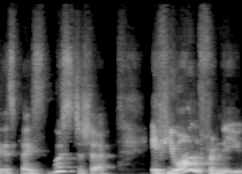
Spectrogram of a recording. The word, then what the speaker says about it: Worcestershire: you're meant to say that worcestershire and not something along the lines of warcestershire or something else and this is really common so there are lots of words in street addresses that are not pronounced the way they look and that's complex so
